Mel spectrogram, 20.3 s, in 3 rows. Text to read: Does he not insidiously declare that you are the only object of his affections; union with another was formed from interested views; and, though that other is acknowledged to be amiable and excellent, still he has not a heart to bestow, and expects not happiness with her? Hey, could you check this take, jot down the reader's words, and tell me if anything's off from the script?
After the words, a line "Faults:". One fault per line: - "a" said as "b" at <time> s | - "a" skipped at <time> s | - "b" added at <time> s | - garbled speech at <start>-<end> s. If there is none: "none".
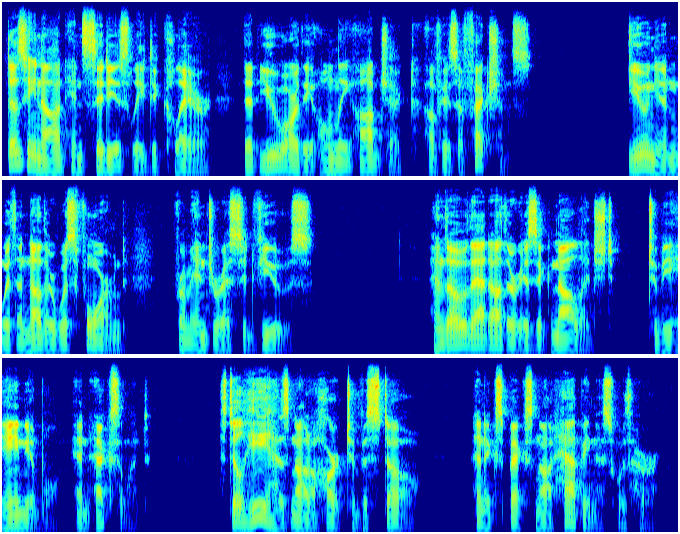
Does he not insidiously declare that you are the only object of his affections; union with another was formed from interested views; and, though that other is acknowledged to be amiable and excellent, still he has not a heart to bestow, and expects not happiness with her?
Faults:
none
